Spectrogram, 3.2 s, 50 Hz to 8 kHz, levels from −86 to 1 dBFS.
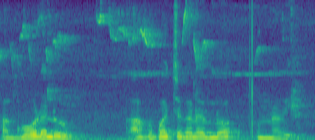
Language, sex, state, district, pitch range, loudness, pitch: Telugu, male, Telangana, Mahabubabad, 120-145 Hz, -17 LUFS, 130 Hz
